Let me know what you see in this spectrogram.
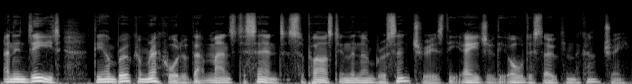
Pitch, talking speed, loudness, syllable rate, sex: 95 Hz, 230 wpm, -19 LUFS, 6.3 syllables/s, male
